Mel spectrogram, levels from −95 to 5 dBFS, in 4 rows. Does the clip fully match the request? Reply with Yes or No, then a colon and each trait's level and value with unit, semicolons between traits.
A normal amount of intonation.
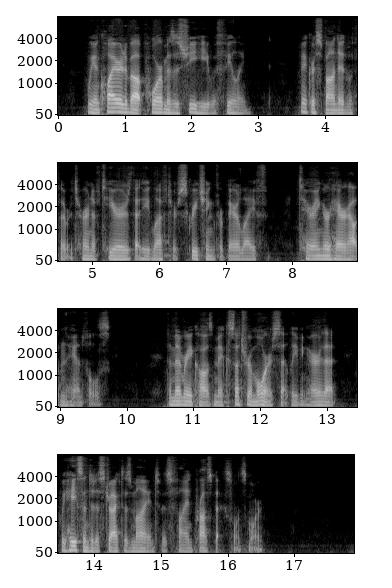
No: narrow, 2.0 semitones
